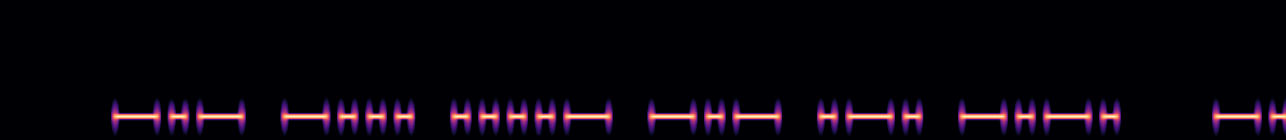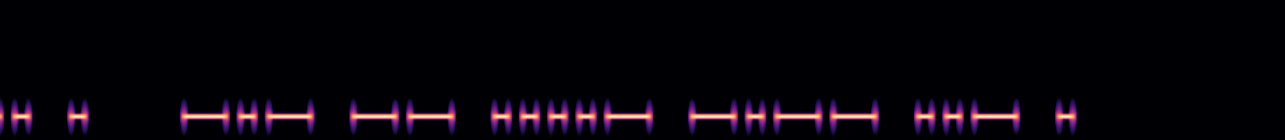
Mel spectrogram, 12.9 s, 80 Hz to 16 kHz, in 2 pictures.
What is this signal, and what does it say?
Morse code, heard as a keyed tone, about 17 wpm, 700 Hz. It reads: KB4KRC DE KM4YUE
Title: USA Callsign DE Callsign - 6 Characters - 17wpm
